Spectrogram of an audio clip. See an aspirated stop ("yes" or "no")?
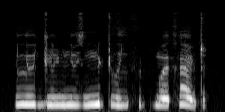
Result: no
